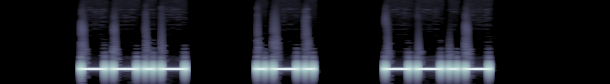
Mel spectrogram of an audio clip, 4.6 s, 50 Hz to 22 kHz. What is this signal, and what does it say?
Morse code, heard as a keyed tone, about 20 wpm, spaced as for 11 wpm, 700 Hz. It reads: QRQ
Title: Top 90 QSO Elements - 3x Character Spacing - 20wpm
